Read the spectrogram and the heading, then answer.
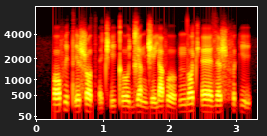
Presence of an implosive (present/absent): absent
